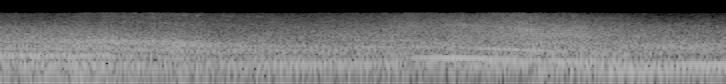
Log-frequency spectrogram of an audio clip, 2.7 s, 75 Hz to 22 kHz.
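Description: A GT3 race car accelerates hard at Watkins Glen, its engine note climbing steadily and loud throughout with no speech over it.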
